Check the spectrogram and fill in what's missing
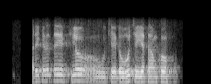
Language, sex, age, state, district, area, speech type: Hindi, male, 45-60, Uttar Pradesh, Varanasi, rural, conversation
